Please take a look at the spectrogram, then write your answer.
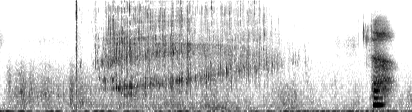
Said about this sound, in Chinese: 白开水才是最健康的哟。来，我给你倒点水。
